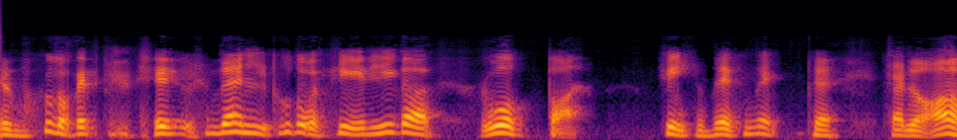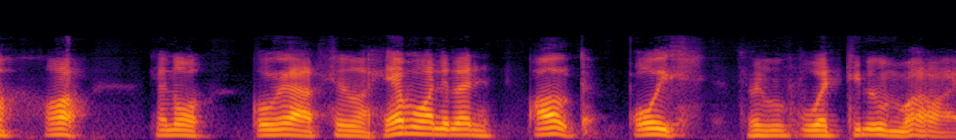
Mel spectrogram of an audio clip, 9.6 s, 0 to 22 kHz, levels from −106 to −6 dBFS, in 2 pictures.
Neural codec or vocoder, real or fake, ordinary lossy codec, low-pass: codec, 16 kHz, 1 kbps, FreqCodec, larger model; fake; none; none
